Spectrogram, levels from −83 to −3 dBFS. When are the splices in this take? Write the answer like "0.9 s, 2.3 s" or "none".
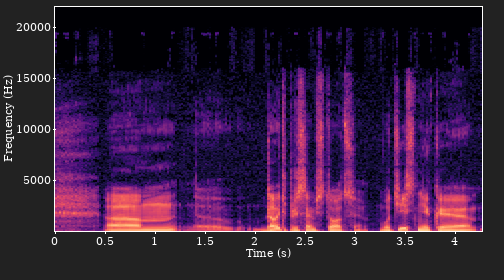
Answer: none

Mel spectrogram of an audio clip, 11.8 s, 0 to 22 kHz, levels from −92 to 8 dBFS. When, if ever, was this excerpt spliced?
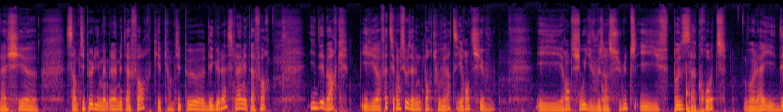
2.4 s, 3.5 s, 8.7 s

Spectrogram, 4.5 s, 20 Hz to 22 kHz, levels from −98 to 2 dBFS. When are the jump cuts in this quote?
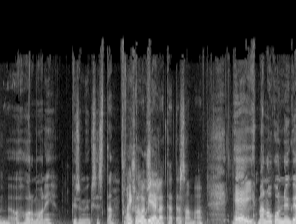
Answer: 1.8 s

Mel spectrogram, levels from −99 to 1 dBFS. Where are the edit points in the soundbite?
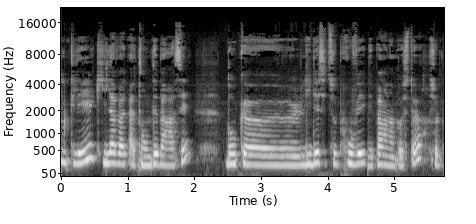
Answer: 1.0 s, 4.6 s

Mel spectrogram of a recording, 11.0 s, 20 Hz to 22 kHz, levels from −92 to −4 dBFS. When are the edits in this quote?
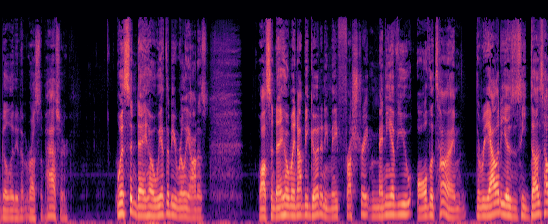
none

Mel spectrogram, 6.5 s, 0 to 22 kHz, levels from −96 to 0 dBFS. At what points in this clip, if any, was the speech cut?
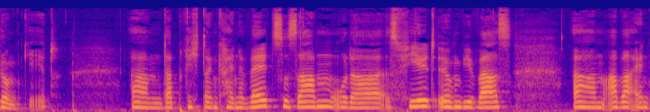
none

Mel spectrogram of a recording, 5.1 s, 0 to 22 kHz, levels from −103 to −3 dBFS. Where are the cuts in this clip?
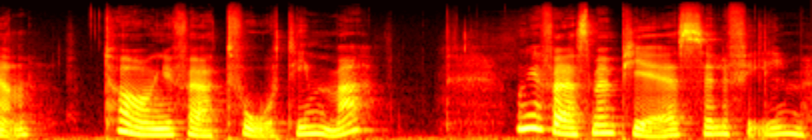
none

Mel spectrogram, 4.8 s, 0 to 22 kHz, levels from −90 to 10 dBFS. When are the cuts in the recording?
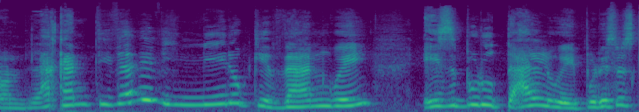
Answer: none

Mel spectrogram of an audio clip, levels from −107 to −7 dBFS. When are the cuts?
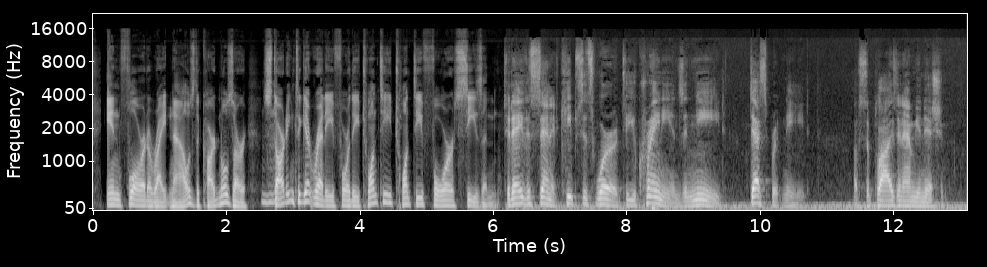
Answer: none

